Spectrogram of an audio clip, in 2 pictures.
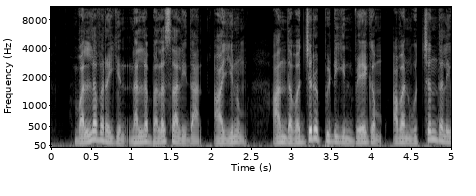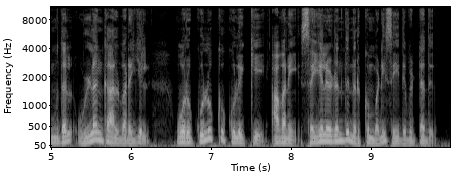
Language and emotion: Tamil, neutral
